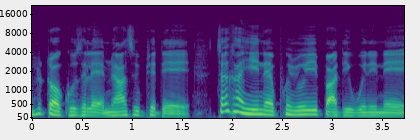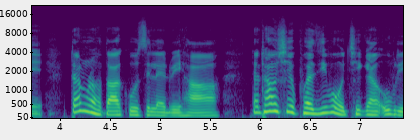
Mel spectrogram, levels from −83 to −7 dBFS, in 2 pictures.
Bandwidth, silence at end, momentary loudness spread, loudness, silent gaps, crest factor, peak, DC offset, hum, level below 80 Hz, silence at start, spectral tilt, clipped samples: 12.5 kHz; 0 s; 8 LU; -27 LUFS; none; 18 dB; -10 dBFS; under 0.1%; none; -56 dBFS; 0 s; -7 dB/octave; under 0.1%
